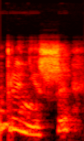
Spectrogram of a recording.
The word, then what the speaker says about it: принісши: впливу наступного звука ось глянемо на слово принісши у слові принісши спочатку є с свистячий потім ши- шиплячий у вимові с ніби перестає існувати він перетворюється на Ш і ми Таким чином вимовляємо принісши тобто ш подовжений звук у слові розжарений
